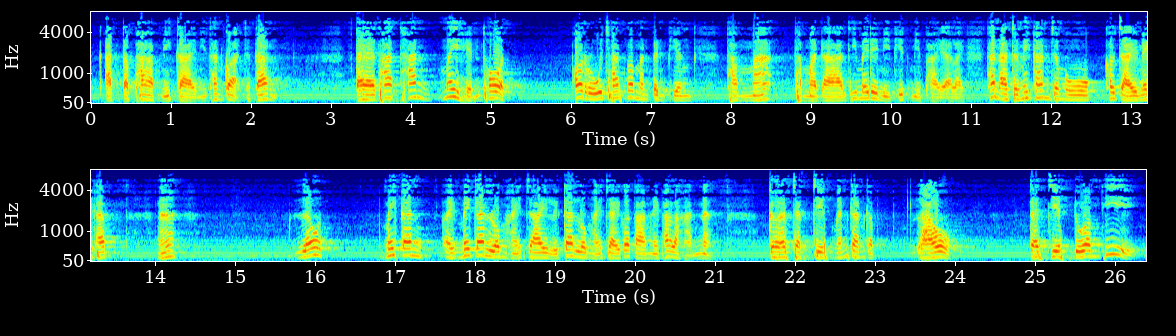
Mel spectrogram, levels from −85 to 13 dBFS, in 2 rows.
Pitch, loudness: 155 Hz, -13 LUFS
